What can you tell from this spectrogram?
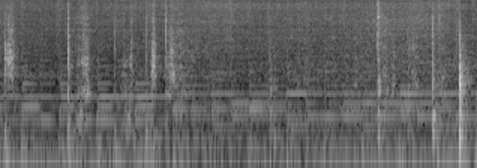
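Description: Tomato and egg sizzling in a frying pan while a spatula stirs and scrapes it, with irregular clicks. A louder clatter about six seconds in comes as the pan is jerked in an attempt to flip the food. Background music with held tones plays underneath.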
